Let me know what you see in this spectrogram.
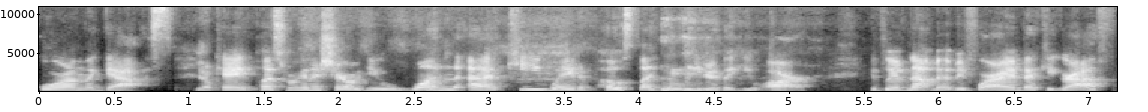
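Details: Adult woman speaking; normal voice.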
